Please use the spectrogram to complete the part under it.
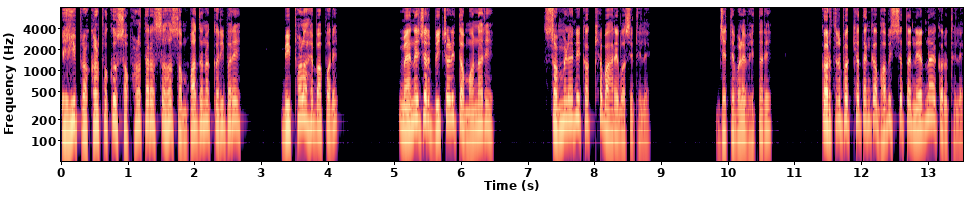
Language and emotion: Odia, fearful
